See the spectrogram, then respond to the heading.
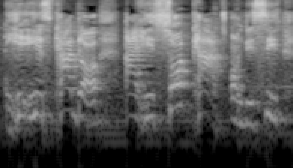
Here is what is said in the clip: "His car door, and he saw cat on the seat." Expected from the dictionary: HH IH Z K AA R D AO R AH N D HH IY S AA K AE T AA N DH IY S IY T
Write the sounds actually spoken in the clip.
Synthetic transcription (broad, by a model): HH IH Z K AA D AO L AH N HH IY S AA K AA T AA N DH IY S IY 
